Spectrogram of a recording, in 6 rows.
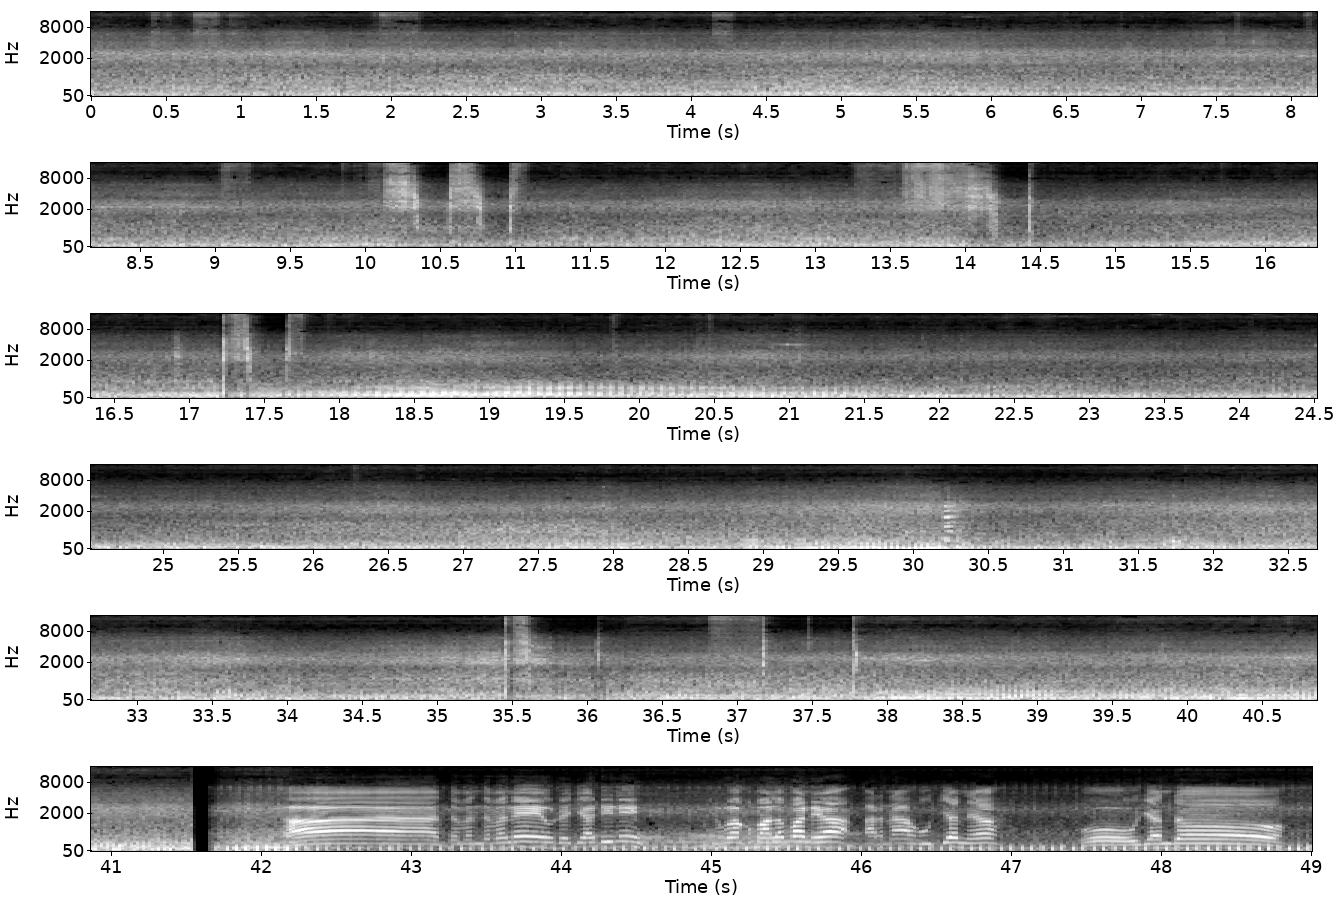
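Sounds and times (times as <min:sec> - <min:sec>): welding arc crackling hiss: 0:00.0 - 0:02.9, 0:08.9 - 0:11.6, 0:13.1 - 0:14.6, 0:36.8 - 0:38.1
vehicle drone: 0:00.0 - 0:46.2
road traffic: 0:00.0 - 0:49.0.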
